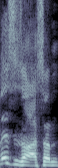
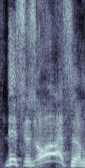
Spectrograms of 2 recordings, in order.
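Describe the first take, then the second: First: It is said flatly, without real enthusiasm. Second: It is said with genuine, lively enthusiasm. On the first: The person does not really like it. "if he just goes, oh, this is awesome, then that's not really awesome" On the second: The person truly likes it. "like he says when he really likes like tequila or something"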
